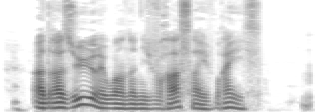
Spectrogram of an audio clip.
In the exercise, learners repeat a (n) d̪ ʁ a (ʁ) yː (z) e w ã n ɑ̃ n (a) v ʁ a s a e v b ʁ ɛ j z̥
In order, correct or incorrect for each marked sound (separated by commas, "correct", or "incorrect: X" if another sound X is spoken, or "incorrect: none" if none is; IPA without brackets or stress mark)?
incorrect: none, incorrect: z, incorrect: ʁ, incorrect: i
